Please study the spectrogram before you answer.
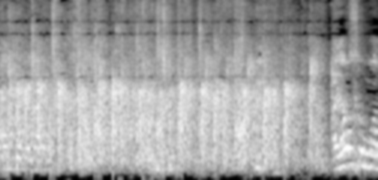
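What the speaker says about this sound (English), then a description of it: "Feel free to give them a round of applause" Applause breaks out from an audience at an Ontario government job-creation program launch, a steady clatter of many hands that fades near the end as a voice begins speaking.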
